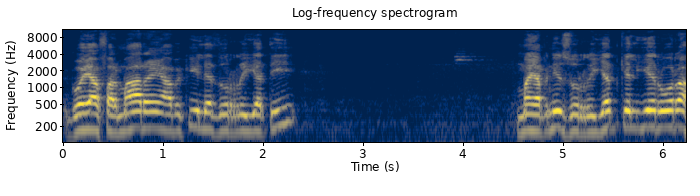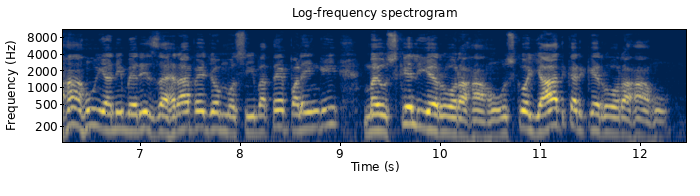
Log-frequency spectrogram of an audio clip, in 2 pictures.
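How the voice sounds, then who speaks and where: A male religious scholar delivering a sermon with measured, rhetorical repetition. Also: on the high side, a little mellow. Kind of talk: Shia majlis sermon.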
